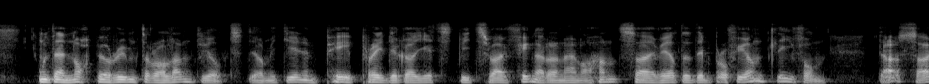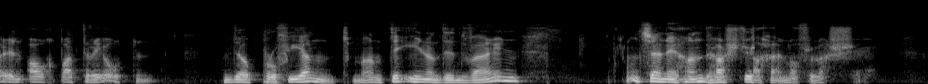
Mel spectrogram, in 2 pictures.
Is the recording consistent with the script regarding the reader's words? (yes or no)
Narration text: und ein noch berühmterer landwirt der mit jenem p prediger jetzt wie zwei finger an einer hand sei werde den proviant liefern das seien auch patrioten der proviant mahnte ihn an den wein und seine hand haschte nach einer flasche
yes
